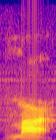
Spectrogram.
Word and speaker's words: more: mesmo som da escrita somente a letrinha e que não é pronunciável e enrola a língua no R então mais more mais café more cof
